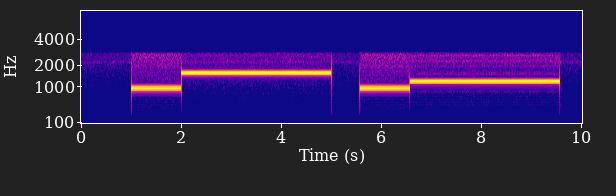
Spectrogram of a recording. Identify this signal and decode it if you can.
Two-tone page, heard as a one-second tone, then a three-second tone, about 950 then 1600 Hz, about 950 then 1220 Hz, with noise. It is heard from 1.0 to 9.6 s.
